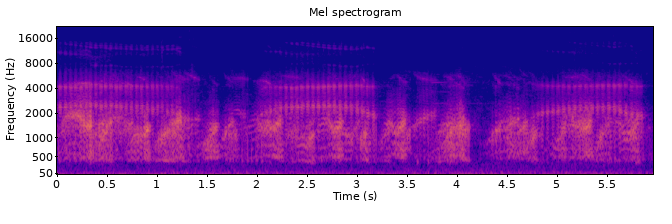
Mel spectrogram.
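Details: A chorus of croaking frogs, with loud ratcheting pulse trains layered over one another, rising in repeated surges about once a second and easing briefly around the four-second mark.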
